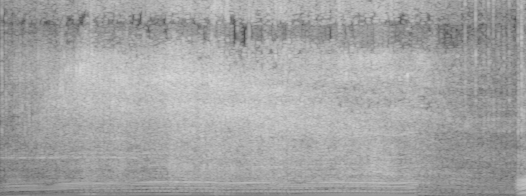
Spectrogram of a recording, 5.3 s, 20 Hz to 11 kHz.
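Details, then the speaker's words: Stihl FS55R string trimmer two-stroke after carburetor repair (new diaphragm and primer bulb, low-side fuel adjustment), warmed up: crisp buzz climbs smoothly to steady high rev, holds without stumbling, drops back; running good, dialed in. "say it's running good awesome all right well I think we've got that thing basically dialed in"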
